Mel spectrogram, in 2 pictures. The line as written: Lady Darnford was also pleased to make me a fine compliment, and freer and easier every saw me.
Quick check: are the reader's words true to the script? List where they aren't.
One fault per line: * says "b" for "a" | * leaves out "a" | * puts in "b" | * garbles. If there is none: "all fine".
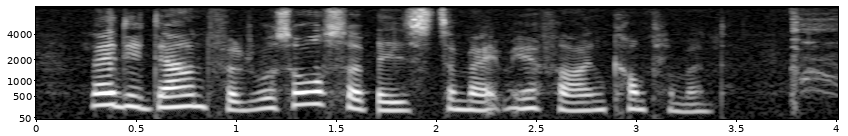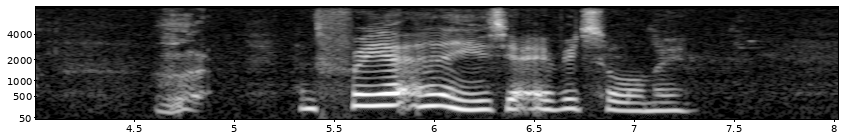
all fine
